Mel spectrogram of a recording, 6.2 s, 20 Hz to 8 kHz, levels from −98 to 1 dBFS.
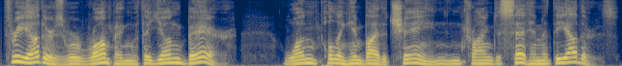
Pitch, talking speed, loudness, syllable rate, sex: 150 Hz, 210 wpm, -16 LUFS, 4.9 syllables/s, male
